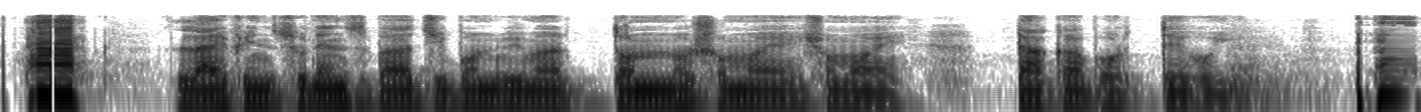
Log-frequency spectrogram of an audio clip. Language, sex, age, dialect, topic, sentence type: Bengali, male, 18-24, Rajbangshi, banking, statement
